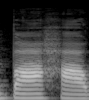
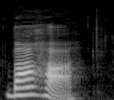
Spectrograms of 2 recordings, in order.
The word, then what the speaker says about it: Baja: I thought you were tripping up on Baja because you wanted to pronounce the J.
